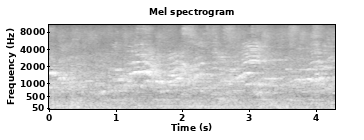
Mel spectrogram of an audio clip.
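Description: Young children's high voices chattering and calling out as they play.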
